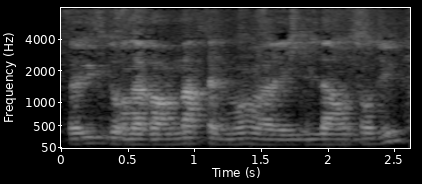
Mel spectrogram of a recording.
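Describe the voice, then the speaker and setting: A man's voice: fairly low pitch, little pitch movement, fast talker. A man giving a talk at a forum, telling an anecdote with humor and many hesitations. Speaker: speaker at a forum. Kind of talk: conference talk. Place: conference hall with audience. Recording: far-off echoey hall, dull sound.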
